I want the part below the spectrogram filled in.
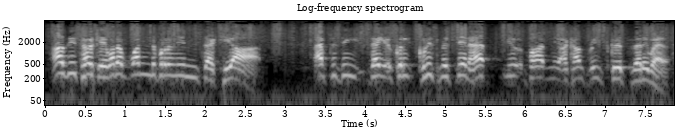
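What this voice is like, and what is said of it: Put-on French chef accent. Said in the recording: “Maurice Lafouille, the famous French chef ... This is really me in dialect”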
